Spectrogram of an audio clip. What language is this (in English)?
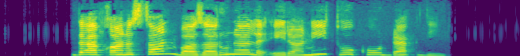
Pashto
